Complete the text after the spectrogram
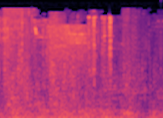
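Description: A pickaxe chops against wood.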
